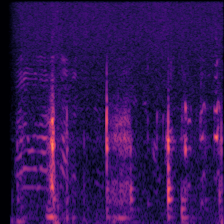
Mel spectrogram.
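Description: Seawater sloshing and splashing against a camera held at the water's surface, in several sudden surges about half a second apart, with a voice near the start.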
